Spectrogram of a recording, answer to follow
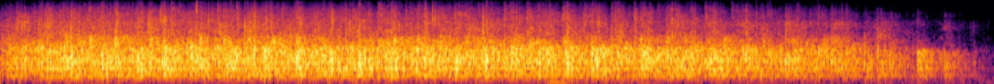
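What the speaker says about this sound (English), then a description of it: "let's give all of them one more round of applause" A large audience at a police swearing-in ceremony gives the academy graduates a loud, sustained round of applause, dense clapping holding steady before tapering off at the end.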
